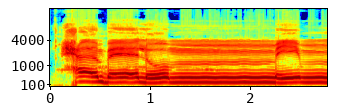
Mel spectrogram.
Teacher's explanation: এই মিম সরাসরি তাসদিদওয়ালা মিমের সাথে গুন্নার সহিত পড়ব। মাঝখানে জজমালা নুন বাদ পড়ে যাবে।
